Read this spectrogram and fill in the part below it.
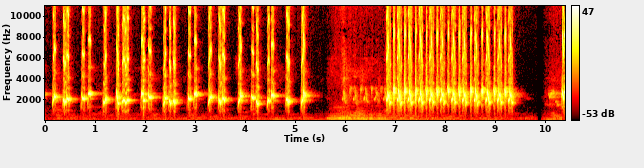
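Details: Sooty-headed bulbul in extended rapid song, intended to make wild birds answer. Evenly spaced bubbly whistles for five seconds, a low rumbling noise, then a fast, unbroken stream of chattering notes before it stops.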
